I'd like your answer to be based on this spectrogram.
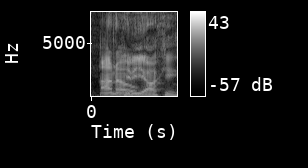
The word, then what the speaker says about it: Anno Hideaki: Godzilla, Ultraman, Kamen Rider join forces in Shin Japan Heroes universe from rival studios in Anno Hideaki. What did we say his name was? – Anno Hideaki.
